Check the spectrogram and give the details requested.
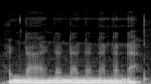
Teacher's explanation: The N with the dot under it, you curl your tongue back. Instead of touching your teeth to produce the N, you curl your tongue back on the hard palate.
